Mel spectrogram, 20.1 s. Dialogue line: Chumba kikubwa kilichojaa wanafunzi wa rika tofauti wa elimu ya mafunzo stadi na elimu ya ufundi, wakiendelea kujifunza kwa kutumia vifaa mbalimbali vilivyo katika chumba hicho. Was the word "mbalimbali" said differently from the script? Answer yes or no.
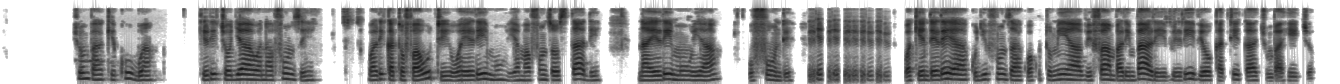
no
